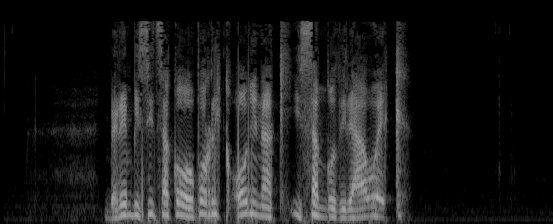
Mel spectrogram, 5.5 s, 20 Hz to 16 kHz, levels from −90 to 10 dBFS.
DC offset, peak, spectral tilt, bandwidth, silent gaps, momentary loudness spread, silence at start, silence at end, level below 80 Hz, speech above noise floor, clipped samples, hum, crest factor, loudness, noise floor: under 0.1%; -12 dBFS; -4.5 dB/octave; 11.5 kHz; none; 7 LU; 1.05 s; 1.5 s; -64 dBFS; 49 dB; under 0.1%; none; 22 dB; -31 LUFS; -80 dBFS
